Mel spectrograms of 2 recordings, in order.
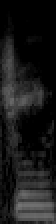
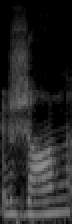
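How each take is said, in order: First: The name is said with an English sound. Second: The name is said with a French sound. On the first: The speaker calls it right. "but it's Jean from Happy Indulgence" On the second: The speaker calls it wrong. "like a French sound"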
